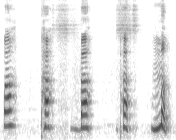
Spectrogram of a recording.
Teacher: अस्माकम् उच्चारणस्थानं अस्माकम् उच्चारणे ओष्ठौ सम्मिलितः, हमारे उच्चारण में ओठ, हमारे ओठों को हम सम्मिलित यानी पास में लाते हैं, मिल जाते हैं। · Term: ओष्ठ्याः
